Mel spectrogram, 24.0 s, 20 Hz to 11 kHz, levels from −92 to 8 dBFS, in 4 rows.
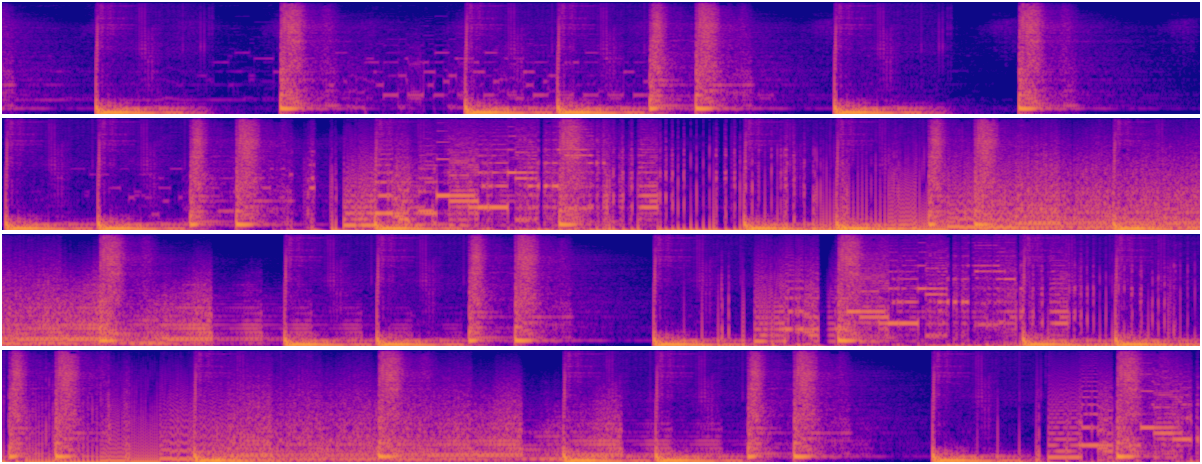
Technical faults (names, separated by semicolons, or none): none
